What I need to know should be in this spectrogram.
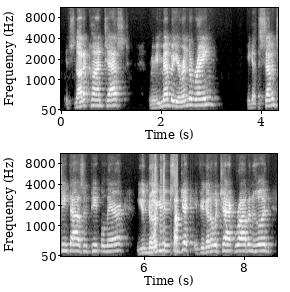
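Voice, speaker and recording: Male wrestling promo coach, high-pitched, emphatic, short repeated instructions, demonstrating lines. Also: slight background noise, low-quality recording.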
